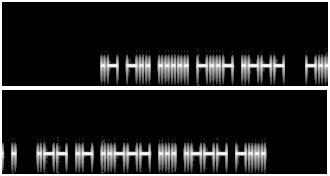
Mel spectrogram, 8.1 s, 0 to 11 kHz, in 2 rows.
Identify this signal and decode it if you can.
Morse code, heard as a keyed tone, about 30 wpm, 700 Hz. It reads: AD5XJ DE WA2SJB
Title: USA Callsign DE Callsign 30wpm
